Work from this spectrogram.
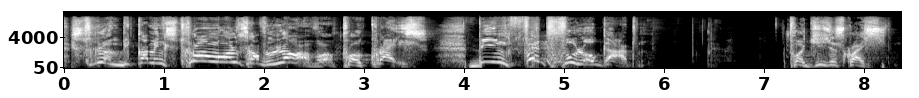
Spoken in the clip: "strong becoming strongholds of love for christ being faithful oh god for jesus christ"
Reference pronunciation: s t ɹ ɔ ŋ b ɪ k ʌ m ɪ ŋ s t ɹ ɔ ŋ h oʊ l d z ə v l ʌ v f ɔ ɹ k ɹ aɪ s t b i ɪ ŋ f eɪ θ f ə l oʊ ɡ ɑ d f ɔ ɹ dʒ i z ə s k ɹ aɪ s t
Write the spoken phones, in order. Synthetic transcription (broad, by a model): s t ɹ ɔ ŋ b ɪ k ʌ m ɪ ŋ s t ɹ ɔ ŋ h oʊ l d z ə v l ʌ v f ɔ ɹ k ɹ aɪ s t b i ɪ ŋ f eɪ t f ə l oʊ ɡ ɑ d f ɔ ɹ dʒ i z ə s k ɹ aɪ s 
